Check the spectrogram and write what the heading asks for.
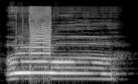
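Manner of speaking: loud, high crowd yell of "Oh!"; crowd cheer. Retold or imitated. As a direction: belt it like a cheering arena crowd. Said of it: "the fans start cheering, like".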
